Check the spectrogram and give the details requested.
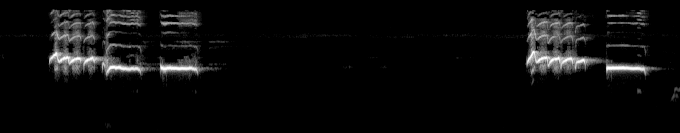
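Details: Captive orange-headed thrush, loud lure song to push stalled birds into breeding condition: a wavering whistled phrase followed by two flat clear whistles, repeated after about three seconds of silence.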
